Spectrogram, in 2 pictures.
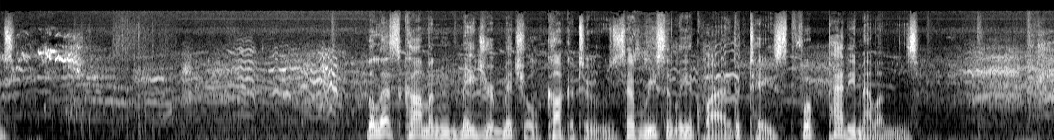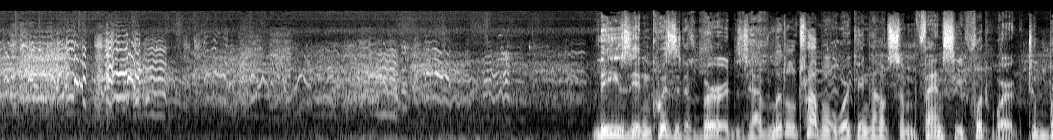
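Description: A flock of cockatoos screeches and chatters.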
